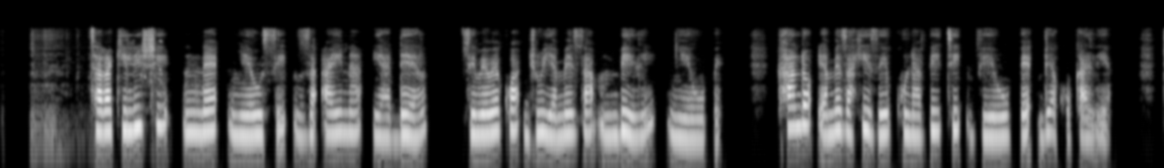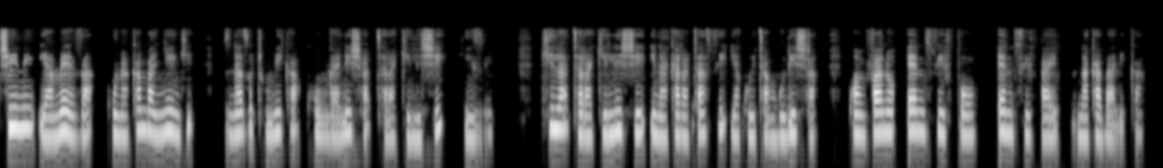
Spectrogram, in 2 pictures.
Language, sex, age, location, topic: Swahili, female, 18-24, Kisii, education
